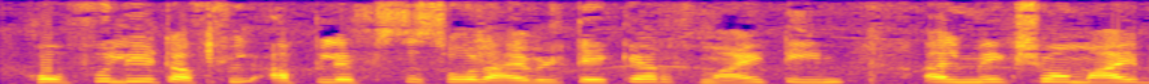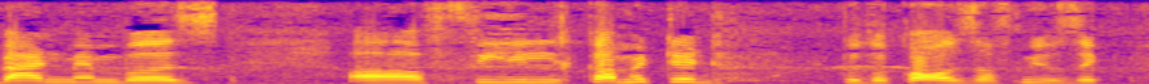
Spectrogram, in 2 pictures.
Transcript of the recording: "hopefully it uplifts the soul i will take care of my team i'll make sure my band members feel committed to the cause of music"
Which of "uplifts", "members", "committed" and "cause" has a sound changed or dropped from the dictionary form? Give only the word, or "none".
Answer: none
